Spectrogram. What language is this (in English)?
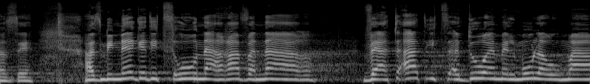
Hebrew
